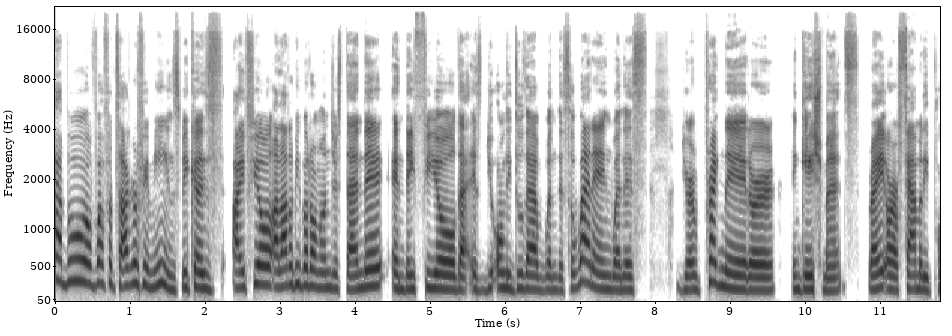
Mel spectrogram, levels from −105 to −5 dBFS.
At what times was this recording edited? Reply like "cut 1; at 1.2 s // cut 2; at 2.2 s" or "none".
cut 1; at 2.2 s // cut 2; at 8.2 s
